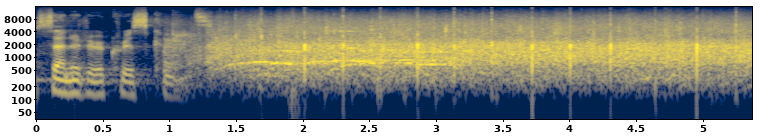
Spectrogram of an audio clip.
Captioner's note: audience applauds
